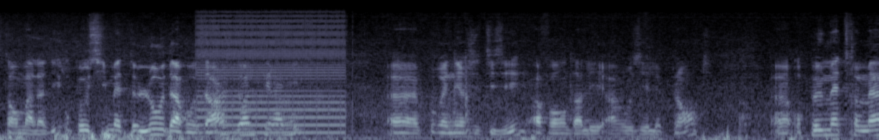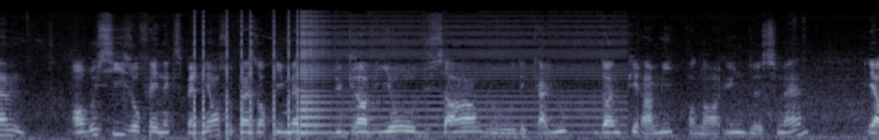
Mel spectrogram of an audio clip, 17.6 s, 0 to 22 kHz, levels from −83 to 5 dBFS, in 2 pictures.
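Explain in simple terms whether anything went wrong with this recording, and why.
A mobile phone was sitting too close to the recording gear, and it shows up in two ways.

GSM phone buzz, from 1.96 to 3.46 s and again from 11.80 to 15.07 s: a hard, raspy 217 Hz buzz while the phone is in a call. The audio circuit picks up the phone's radio pulses, 217 every second, and turns them into sound. The buzz is nearly as loud as the audio itself.

GSM signalling bursts, from 3.53 to 4.37 s and from 10.73 to 11.78 s: the phone is only sending short groups of pulses. The first patch sits well below the audio, with even ticks and a longer buzz twice a second, which is the call going quiet at the phone's end. The second is louder than the audio, a galloping dit-dit-dit as the phone signals right before the second buzz begins.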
